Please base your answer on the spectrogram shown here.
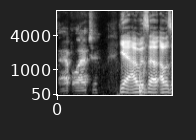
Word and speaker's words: Appalachia: learned one thing today and it's how to pronounce Appalachian yeah I was I was about to call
